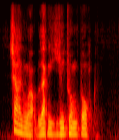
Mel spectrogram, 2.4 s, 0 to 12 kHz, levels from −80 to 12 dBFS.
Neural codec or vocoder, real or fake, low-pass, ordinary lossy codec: codec, 16 kHz in and 24 kHz out, 0.6 kbps, FocalCodec, streaming, 4096 codes; fake; 10.8 kHz; Opus, 64 kbps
